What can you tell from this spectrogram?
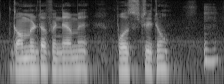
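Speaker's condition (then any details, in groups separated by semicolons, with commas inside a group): Coma after road accident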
